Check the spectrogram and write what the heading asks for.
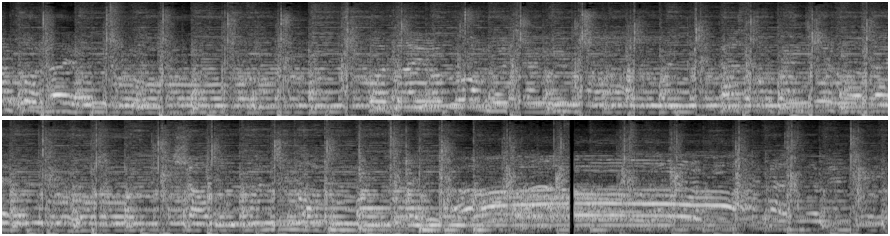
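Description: Live folk song: a man singing over a plucked rabab, a keyboard and quick, steady hand percussion. A long held note sounds near the end.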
